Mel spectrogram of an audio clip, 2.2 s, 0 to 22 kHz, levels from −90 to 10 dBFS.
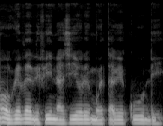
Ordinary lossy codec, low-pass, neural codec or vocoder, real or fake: none; 19.8 kHz; vocoder, 44.1 kHz, 128 mel bands every 256 samples, BigVGAN v2; fake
